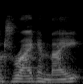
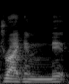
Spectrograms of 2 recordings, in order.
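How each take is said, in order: First: The last syllable sounds like 'night'. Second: The last syllable sounds like 'nit'. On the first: The speaker calls it right. "the I is pronounced I" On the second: The speaker calls it wrong. "like it's not Dragon Knit"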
